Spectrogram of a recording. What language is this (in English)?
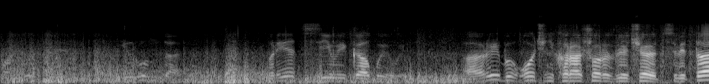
Russian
